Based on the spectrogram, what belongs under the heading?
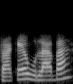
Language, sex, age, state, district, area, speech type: Assamese, female, 30-45, Assam, Lakhimpur, rural, conversation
